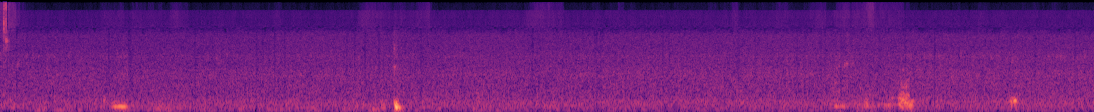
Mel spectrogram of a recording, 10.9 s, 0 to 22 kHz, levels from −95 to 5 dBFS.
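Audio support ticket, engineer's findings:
Opus voice compression, throughout: hybrid mode at a rate that points to about 16 kbps. Coarse SILK excitation gives plainly audible hoarse, slightly robotic speech; CELT layer keeps the band open to about 20.5 kHz.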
